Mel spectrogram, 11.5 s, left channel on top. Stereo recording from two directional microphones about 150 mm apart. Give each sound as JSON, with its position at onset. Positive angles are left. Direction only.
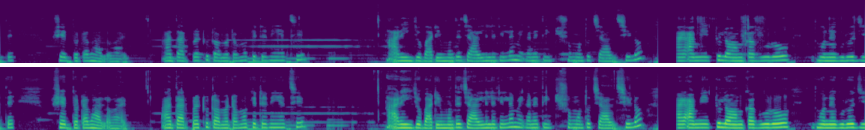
{"t": 0.1, "sound": "speech", "side_deg": -35}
